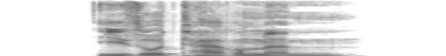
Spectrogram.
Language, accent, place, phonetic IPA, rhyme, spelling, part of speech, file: German, Germany, Berlin, [izoˈtɛʁməm], -ɛʁməm, isothermem, adjective, De-isothermem.ogg
- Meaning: strong dative masculine/neuter singular of isotherm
